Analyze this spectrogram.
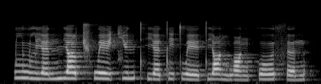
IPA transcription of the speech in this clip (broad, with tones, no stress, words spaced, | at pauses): lu˥˩ljɛ˧˥nn̪jä˥ ʈ͡ʂʰwe˥˩ɪ̯ t͡ɕy˥nt̪ʰjɛ˧˥t̪i˧˥t̪we˨˩ɪ̯ t̪jɑ˥˩ŋwɑ˨˩ŋ ko˧˥ʊ̯ sə˧˥n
